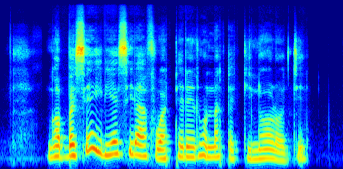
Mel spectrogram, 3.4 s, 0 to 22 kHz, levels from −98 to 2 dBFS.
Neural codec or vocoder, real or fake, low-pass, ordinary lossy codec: autoencoder, 48 kHz, 128 numbers a frame, DAC-VAE, trained on Japanese speech; fake; 19.8 kHz; none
